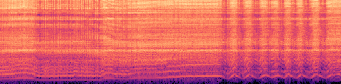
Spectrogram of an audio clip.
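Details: HPI Savage SS nitro RC engine, first run after years stored in a shed, warming up: high buzzing revs then settles to a fast idle with a slight rhythmic waver, staying running; normal idle, tick-over not yet tuned.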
